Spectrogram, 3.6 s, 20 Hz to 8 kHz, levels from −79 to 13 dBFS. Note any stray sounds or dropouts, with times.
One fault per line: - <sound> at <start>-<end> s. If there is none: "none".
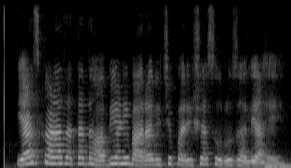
none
